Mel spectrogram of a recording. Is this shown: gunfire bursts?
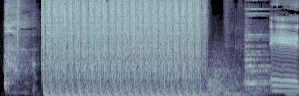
yes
